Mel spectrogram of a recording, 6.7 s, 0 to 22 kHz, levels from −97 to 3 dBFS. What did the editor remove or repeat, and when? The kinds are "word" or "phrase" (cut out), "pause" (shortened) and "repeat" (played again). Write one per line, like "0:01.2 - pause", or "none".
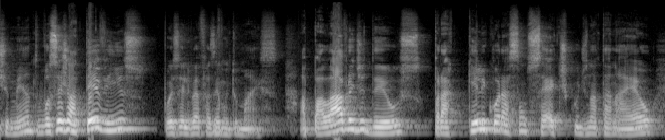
0:01.5 - pause
0:02.8 - pause
0:04.3 - pause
